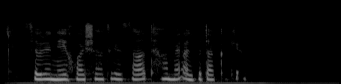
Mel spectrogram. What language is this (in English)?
Urdu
